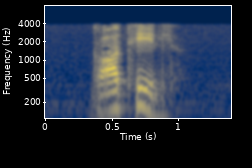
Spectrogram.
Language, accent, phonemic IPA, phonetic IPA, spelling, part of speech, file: Armenian, Eastern Armenian, /kɑˈtʰil/, [kɑtʰíl], կաթիլ, noun, Hy-կաթիլ.ogg
- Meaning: 1. drop, droplet (of a liquid) 2. a drop (of), a bit (of), a grain (of), a little (of)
